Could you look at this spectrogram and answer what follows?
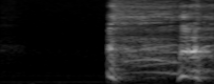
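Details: Persistent post-infectious cough: an adult sick for the past couple of weeks gives two quick, harsh coughs in a row after a moment of silence.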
